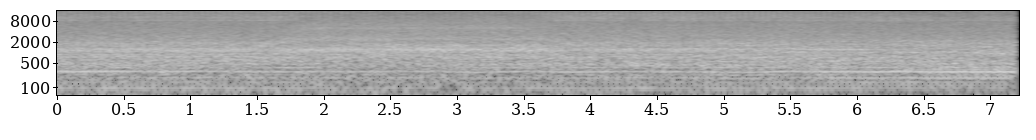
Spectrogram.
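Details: Craftsman Platinum mower, Briggs 190cc, after fixing no-start with replacement carb; steady even buzzing note at constant speed, no surging or misfire, healthy, though gas had been pouring from the crankcase vent.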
